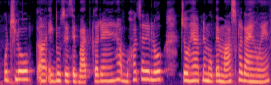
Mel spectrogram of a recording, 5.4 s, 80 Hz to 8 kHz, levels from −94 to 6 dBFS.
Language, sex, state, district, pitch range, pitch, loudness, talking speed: Hindi, female, Uttar Pradesh, Lucknow, 225-275 Hz, 240 Hz, -14 LUFS, 245 wpm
